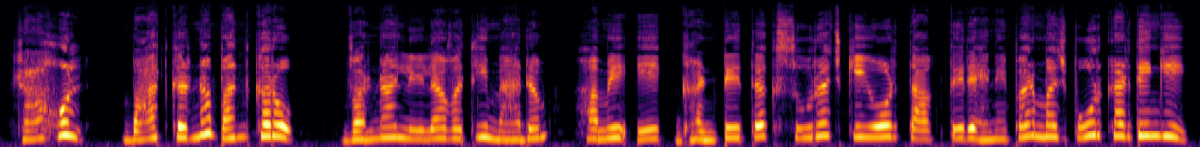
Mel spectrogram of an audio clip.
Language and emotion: Hindi, fearful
